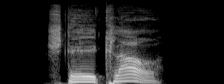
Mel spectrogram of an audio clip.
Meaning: 1. singular imperative of klarstellen 2. first-person singular present of klarstellen
- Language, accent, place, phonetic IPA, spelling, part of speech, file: German, Germany, Berlin, [ˌʃtɛl ˈklaːɐ̯], stell klar, verb, De-stell klar.ogg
